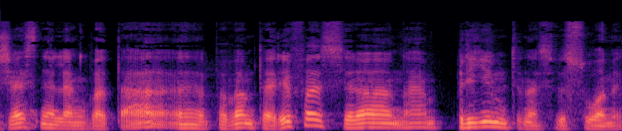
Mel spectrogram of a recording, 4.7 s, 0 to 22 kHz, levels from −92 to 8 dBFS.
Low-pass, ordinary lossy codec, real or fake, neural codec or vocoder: 14.4 kHz; MP3, 48 kbps; real; none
